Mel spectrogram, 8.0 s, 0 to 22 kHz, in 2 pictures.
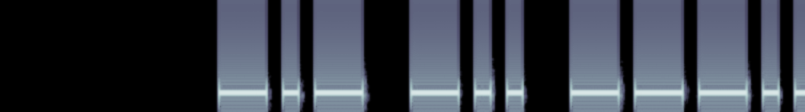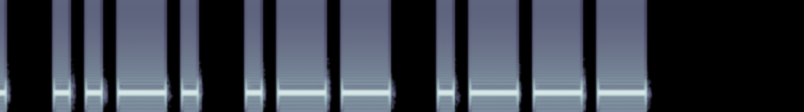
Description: Morse code, heard as a keyed tone, about 15 wpm, 700 Hz. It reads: KD8FWJ
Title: USA Call Signs - 6 Characters - Repeated 3x - 15wpm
